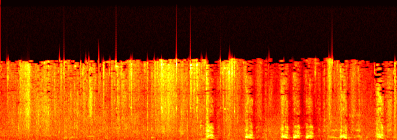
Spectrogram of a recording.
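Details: Giant schnauzer named Luther playing in rain and mud; after about four seconds of murmuring voices and broadband outdoor noise, a string of irregular, mid-pitched barks begins, some in quick pairs and triplets.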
